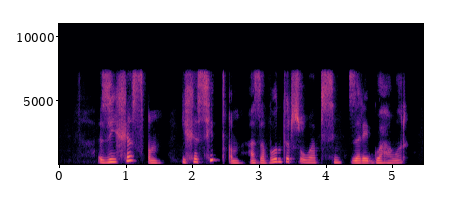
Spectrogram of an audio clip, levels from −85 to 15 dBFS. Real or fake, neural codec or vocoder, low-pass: fake; codec, 16 kHz, 2 kbps, X-Codec, HuBERT features, trained on LibriSpeech; 7.2 kHz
